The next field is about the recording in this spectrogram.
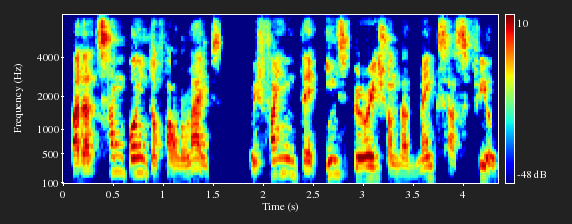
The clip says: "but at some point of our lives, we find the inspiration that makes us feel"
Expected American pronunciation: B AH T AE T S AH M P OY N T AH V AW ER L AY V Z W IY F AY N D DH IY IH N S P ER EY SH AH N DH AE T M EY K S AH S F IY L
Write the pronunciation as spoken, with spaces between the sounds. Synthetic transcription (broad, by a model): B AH T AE T S AH M P OY N T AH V AW ER L AY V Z W IY F AY N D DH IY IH N S P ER EY SH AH N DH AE T M EY K S AH S F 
